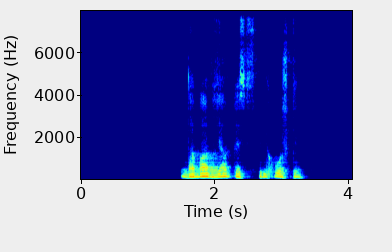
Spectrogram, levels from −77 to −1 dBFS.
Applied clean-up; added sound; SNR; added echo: neural mask model DeepFilterNet 3.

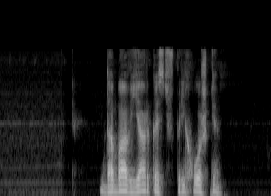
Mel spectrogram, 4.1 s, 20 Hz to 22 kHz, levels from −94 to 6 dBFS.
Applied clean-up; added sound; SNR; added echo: none; none; none; none.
